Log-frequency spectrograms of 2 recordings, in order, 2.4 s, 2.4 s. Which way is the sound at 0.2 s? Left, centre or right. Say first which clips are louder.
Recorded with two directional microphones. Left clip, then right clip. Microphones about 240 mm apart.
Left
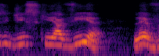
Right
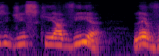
Right 4 dB; right.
